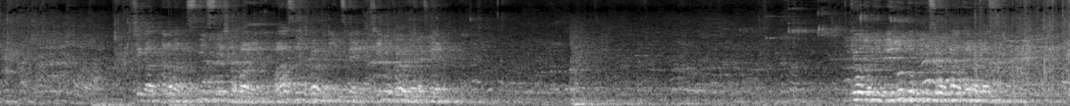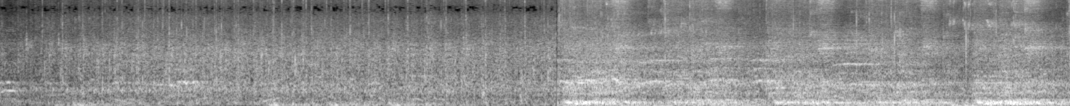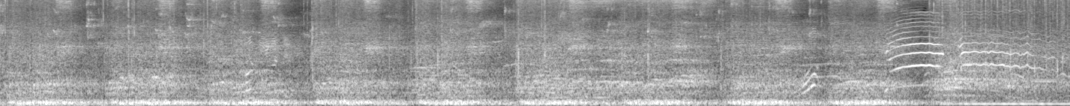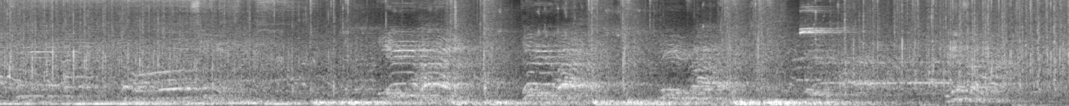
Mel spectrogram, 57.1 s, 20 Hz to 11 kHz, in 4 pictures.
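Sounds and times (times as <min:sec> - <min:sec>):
crowd noise and voices: 0:00.0 - 0:57.0
rhythmic crowd cheer: 0:13.6 - 0:57.0.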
